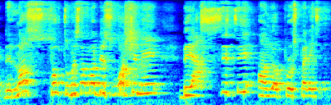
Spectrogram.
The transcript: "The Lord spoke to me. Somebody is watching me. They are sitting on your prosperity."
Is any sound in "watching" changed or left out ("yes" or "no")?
yes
